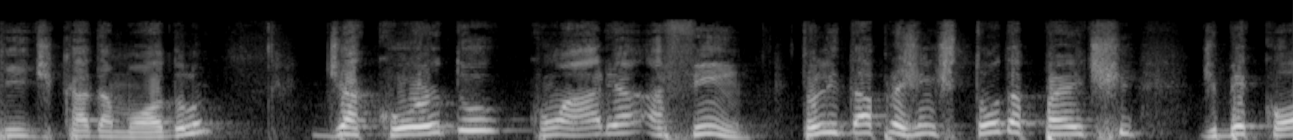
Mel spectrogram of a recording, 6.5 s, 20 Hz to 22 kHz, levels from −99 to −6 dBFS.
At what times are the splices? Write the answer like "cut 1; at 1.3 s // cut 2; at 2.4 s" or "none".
cut 1; at 3.9 s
